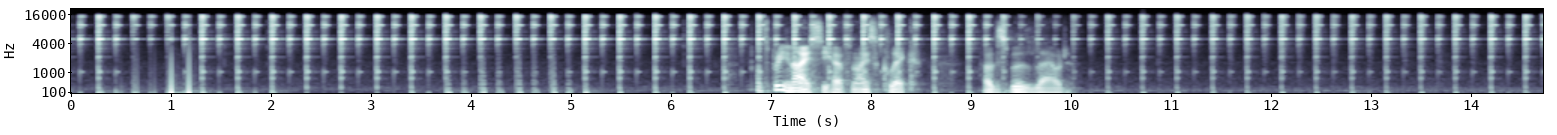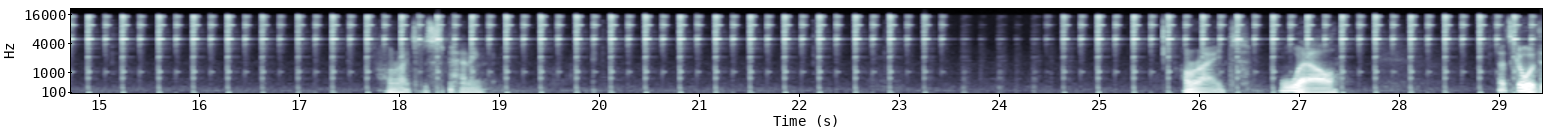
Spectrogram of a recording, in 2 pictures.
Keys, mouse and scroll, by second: 2.2-6.5 drag, 9.3-10.8 drag, 11.1-13.8 drag, 13.9-15.5 drag, 16.5-18.3 drag, 20.3-22.6 drag, 23.1-26.2 drag, 28.1 click, 29.1 right click.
